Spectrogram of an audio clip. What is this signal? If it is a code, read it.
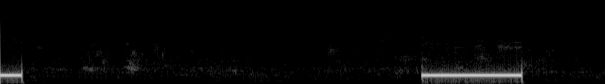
Ringback tone (Europe, 425 Hz).
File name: out- -2040- - - .30975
